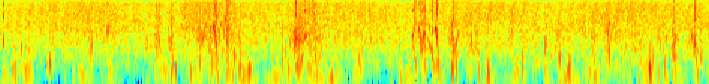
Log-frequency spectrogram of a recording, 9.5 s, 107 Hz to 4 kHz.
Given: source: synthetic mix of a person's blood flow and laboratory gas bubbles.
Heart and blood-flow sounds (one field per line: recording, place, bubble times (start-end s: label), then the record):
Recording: Doppler ultrasound of blood flow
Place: precordium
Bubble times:
0.00-0.08 s: bubbles
0.14-0.43 s: bubbles
0.60-0.74 s: bubbles
1.18-1.25 s: bubbles
1.41-1.46 s: bubbles
1.92-1.99 s: bubbles
2.04-2.17 s: bubbles
2.21-2.38 s: bubbles
2.44-3.28 s: bubbles
3.72-4.30 s: bubbles
5.47-5.90 s: bubbles
5.97-6.15 s: bubbles
6.22-6.35 s: bubbles
6.94-7.02 s: bubbles
7.23-7.32 s: bubbles
7.42-7.51 s: bubbles
7.73-7.96 s: bubbles
8.04-8.50 s: bubbles
8.60-8.92 s: bubbles
8.95-9.07 s: bubbles
9.20-9.38 s: bubbles
From the record:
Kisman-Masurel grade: 232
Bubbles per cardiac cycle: several, 3 to 8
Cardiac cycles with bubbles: 50 to 99%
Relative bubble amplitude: moderate (0.250 to 0.450)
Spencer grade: 3 (all of the cardiac periods contain showers or single bubble signals, but not dominating or overriding the cardiac motion signals)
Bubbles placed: anywhere in the cardiac cycle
